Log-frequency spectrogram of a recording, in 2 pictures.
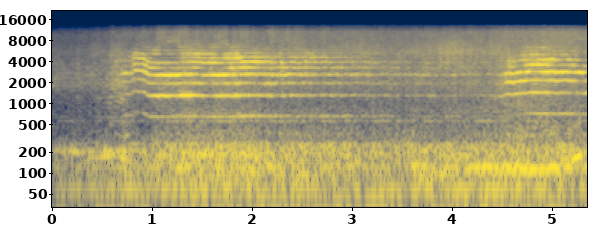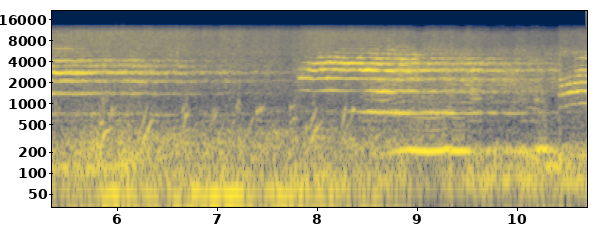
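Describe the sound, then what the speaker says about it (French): Whales calling out to their calves in long, rising and gliding tonal cries that repeat several times, loud and close over a steady deep rumble of water. "les chants des baleines qui appellent leurs baleineaux"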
